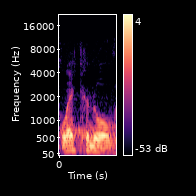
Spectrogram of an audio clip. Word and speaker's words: Plekhanov: It all comes from Hegel via Plekhanov, or Plekhanov, as you're meant to pronounce it, who was a Soviet Hegelian.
